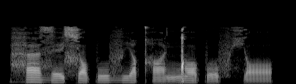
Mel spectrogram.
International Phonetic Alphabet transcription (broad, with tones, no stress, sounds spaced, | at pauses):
h æ˦ z e˧ ɕ ɒ˧ p u˧ v i˧ qʰ æ˨ ŋ͡ǃ ɒ˧ p o˨˦ f ç ɒ˨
